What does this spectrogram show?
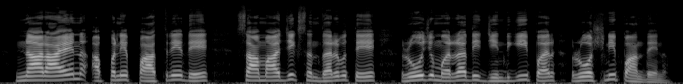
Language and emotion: Dogri, neutral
